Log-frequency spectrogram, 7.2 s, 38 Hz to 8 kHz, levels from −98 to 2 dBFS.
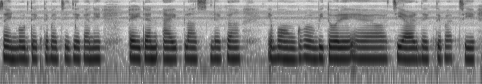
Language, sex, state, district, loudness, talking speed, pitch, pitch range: Bengali, female, Assam, Hailakandi, -15 LUFS, 115 wpm, 195 Hz, 190-195 Hz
